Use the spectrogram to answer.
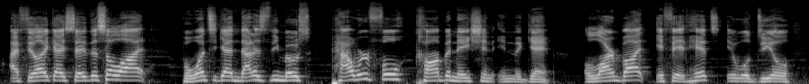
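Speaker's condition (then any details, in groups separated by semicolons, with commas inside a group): No condition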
